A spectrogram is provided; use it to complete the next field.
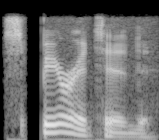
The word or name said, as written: spirited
